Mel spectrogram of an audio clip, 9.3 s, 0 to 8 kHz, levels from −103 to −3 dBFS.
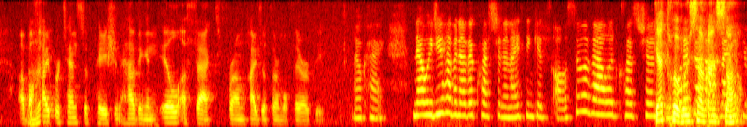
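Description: VoIP packet loss concealed by the speech codec occurs first at 1.89 to 1.99 s. The decoder got nothing for a gap of 80 ms, which fits about four lost frames. It filled the hole by repeating its last pitch and spectral shape at falling gain. The speech smears into a short buzzy or noise-like, fading sound and stays weak for a moment after the stream resumes.

An echo leak follows at 8.33 to 8.40 s. A faint copy of the speech returns 129 ms late, roughly 15 dB under the direct sound. This is most likely a loudspeaker on one side whose echo canceller left part of its microphone pickup in place and sent it back.

VoIP packet loss concealed by the speech codec recurs at 8.83 to 8.90 s. This is a shorter dropout of 20 ms, pointing to a single missing frame. The decoder's extrapolation shows as a brief smear. Because each rebuilt frame leans on the previous one, the distortion carries a little past the gap itself.

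The echo leak returns at 9.21 to 9.28 s. It has the same 129 ms delay and is weaker, about 20 dB down, heard as a quiet repeat trailing the speech.

Speech suppressed in double talk comes right after, from 9.28 s to the end at 9.35 s. The speech dips by roughly 5 dB over about 70 ms, sounding briefly pulled back. This is likely the echo canceller failing to separate talker from echo while both were active and attenuating everything together.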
